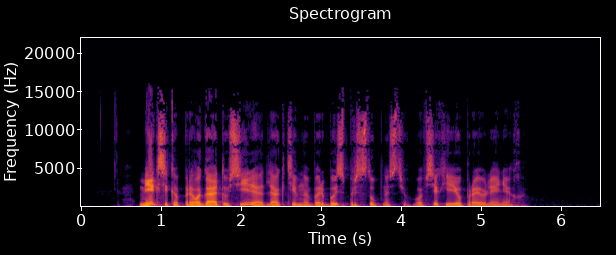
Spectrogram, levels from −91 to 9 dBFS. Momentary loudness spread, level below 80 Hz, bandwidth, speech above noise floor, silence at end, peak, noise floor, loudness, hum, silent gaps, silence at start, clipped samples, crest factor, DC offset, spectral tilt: 14 LU; -50 dBFS; 15.5 kHz; 59 dB; 1 s; -2 dBFS; -80 dBFS; -20 LUFS; none; none; 0.75 s; under 0.1%; 20 dB; under 0.1%; -4.5 dB/octave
